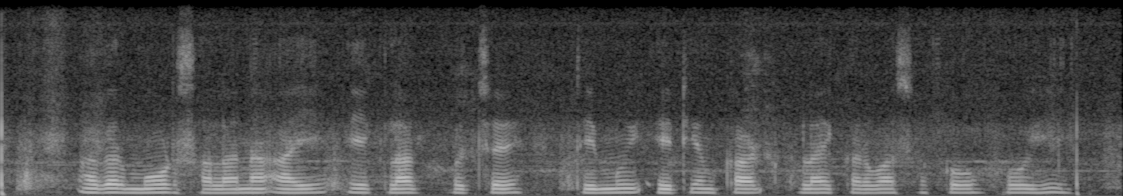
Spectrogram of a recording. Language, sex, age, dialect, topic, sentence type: Magahi, male, 25-30, Northeastern/Surjapuri, banking, question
